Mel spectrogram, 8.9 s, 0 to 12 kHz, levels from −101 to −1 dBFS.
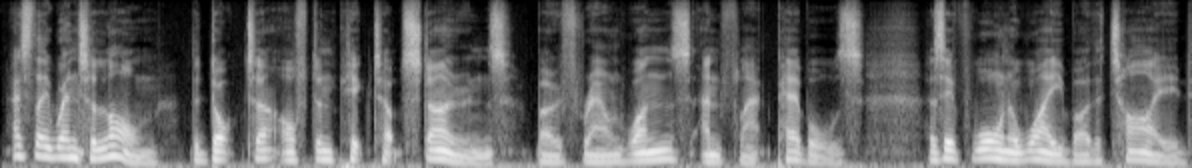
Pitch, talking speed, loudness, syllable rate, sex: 110 Hz, 155 wpm, -18 LUFS, 3.8 syllables/s, male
